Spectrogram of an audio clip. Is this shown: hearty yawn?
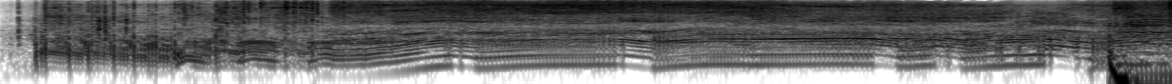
no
